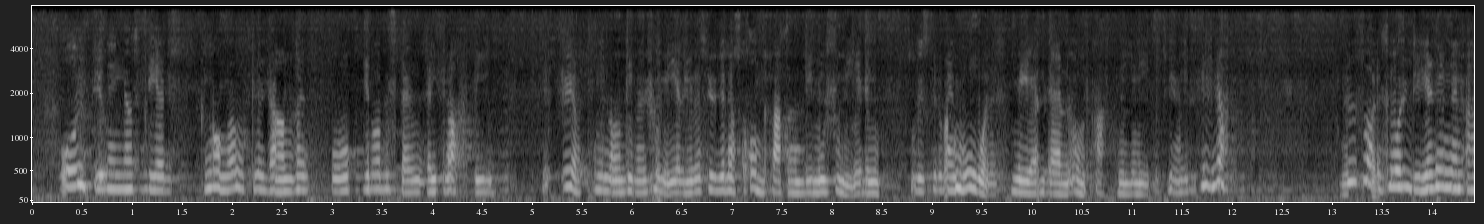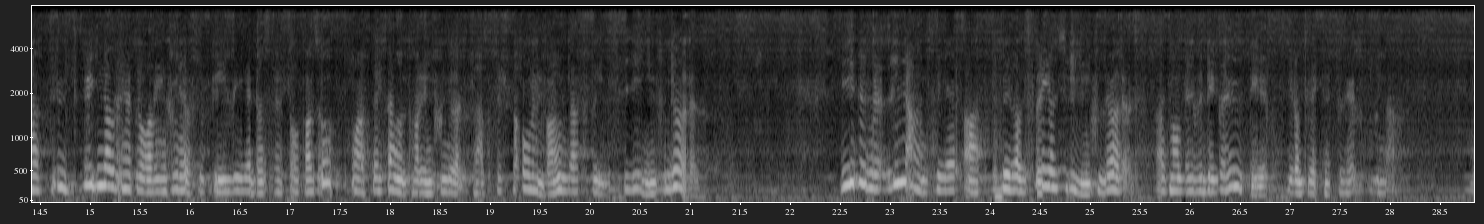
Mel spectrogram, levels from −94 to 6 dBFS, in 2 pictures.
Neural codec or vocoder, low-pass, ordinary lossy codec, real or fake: codec, 16 kHz in and 24 kHz out, 0.6 kbps, FireRedTTS-2 codec; 7.2 kHz; none; fake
